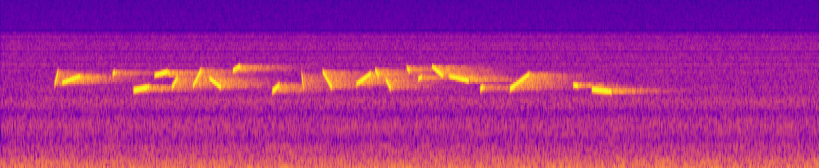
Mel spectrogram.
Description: Bird-like chirps, with room echo. There is no code.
